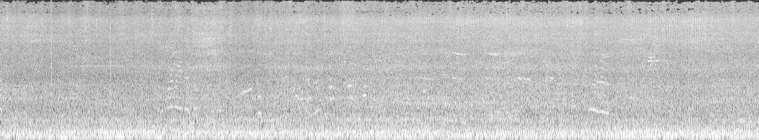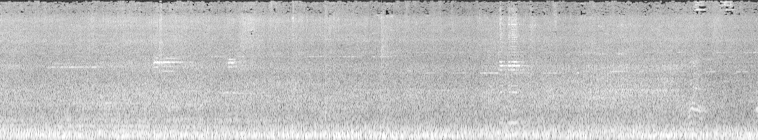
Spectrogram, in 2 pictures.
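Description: Steady road traffic noise, a continuous low rumble, with faint voices and a few brief higher tones over it.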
